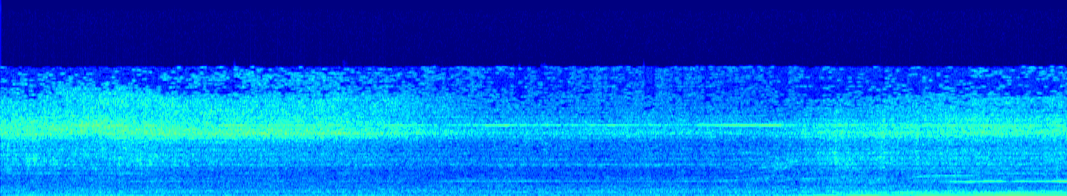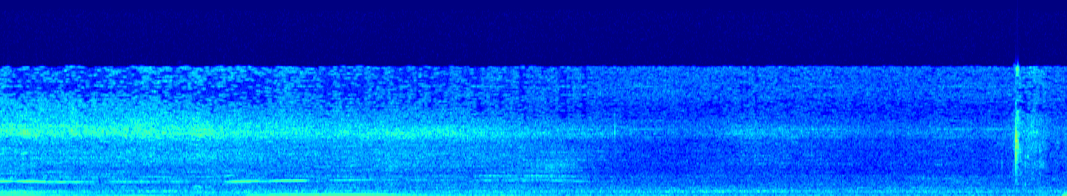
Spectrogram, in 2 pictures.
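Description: Radio-controlled floatplane's motor and propeller droning as it runs across the water, rising in pitch about six seconds in as the throttle opens for takeoff, then fading after about twelve seconds as the plane climbs away.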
